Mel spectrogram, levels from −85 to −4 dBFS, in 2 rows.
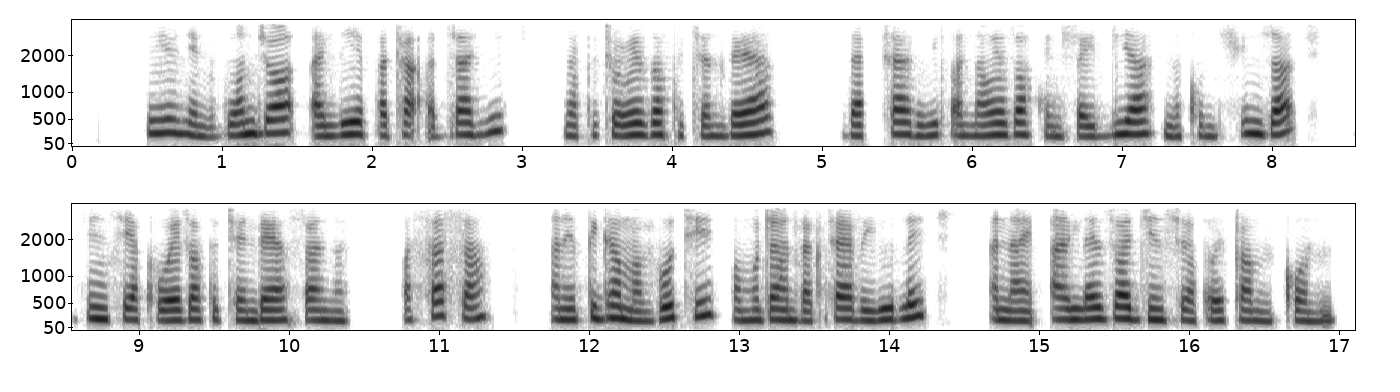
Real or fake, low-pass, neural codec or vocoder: fake; 3.6 kHz; codec, 16 kHz, 0.8 kbps, ZipCodec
